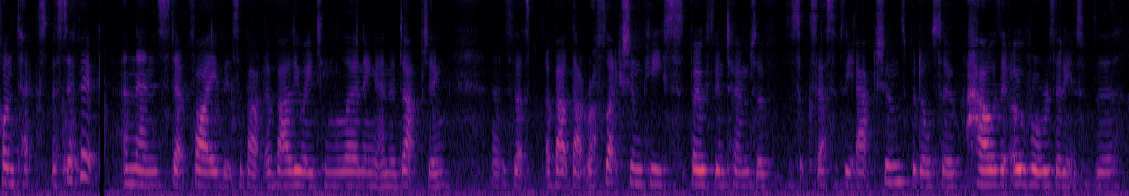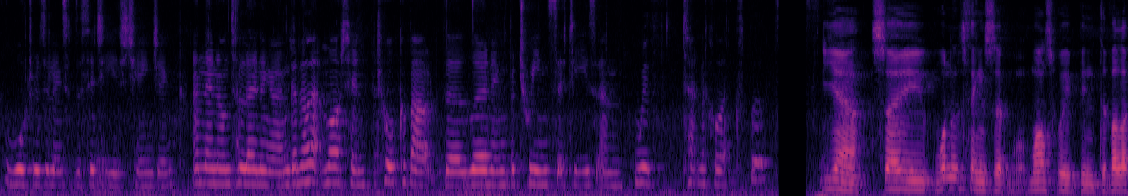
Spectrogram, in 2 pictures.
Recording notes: we hit the road to conduct live interviews during World Water Week in Stockholm in 2019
